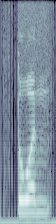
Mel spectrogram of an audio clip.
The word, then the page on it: dun: 1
